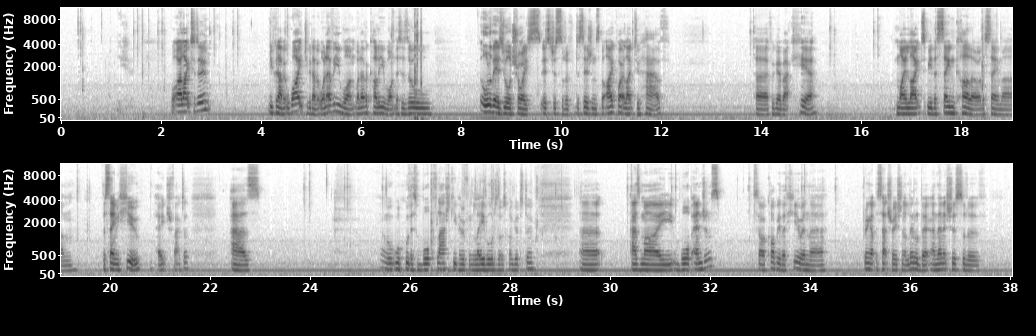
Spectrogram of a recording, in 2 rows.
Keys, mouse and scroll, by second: 0.3 click, 11.4 click, 13.8 click, 14.7-15.4 drag, 16.3 click, 17.5 click, 23.9 click, 24.7 click, 25.5 click, 26.1 click, 26.4 click, 26.7-29.4 drag, 30.3 click, 31.2 click, 32.8 click.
